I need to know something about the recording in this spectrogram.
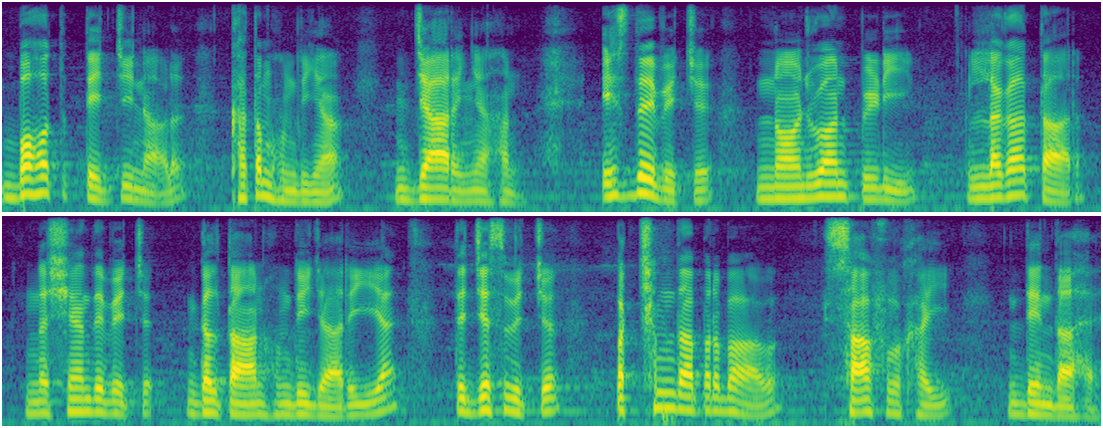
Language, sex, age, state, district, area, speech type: Punjabi, male, 30-45, Punjab, Patiala, rural, spontaneous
